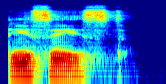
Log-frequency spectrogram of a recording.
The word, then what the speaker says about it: DCeased: So that's spelled DCEASED Collected. Deceased.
